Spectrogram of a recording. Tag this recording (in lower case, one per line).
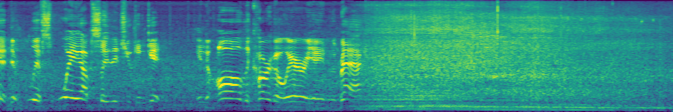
speech
motorcycle
vehicle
